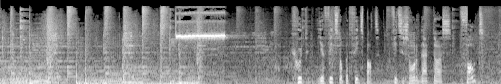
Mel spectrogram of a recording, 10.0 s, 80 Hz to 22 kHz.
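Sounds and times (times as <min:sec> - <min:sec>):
background music: 0:00.0 - 0:10.0
shrill whistle blast: 0:03.4 - 0:04.8.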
